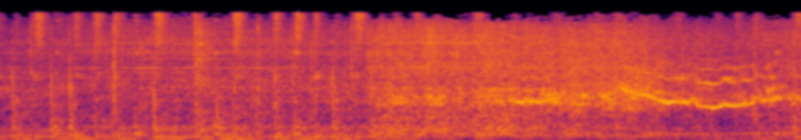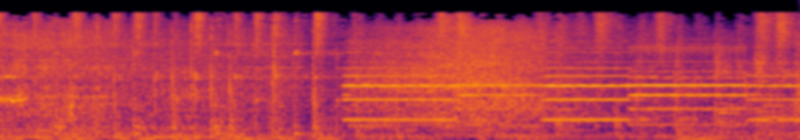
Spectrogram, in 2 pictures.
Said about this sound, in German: Zur gleichen Zeit erreicht der Streifenwagen der Polizei das Wohngebiet. Der rote Sportwagen fährt direkt auf die Beamten zu.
